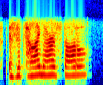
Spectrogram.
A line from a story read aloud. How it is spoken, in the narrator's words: he blurted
